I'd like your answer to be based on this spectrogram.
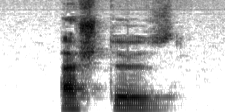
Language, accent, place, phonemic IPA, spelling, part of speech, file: French, France, Lyon, /aʃ.tøz/, acheteuse, noun, LL-Q150 (fra)-acheteuse.wav
- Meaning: female equivalent of acheteur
